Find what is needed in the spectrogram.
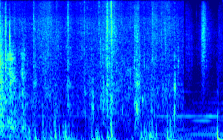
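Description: A quick, irregular run of knocks and thumps as a fiberglass stepladder is picked up and handled. Near the end, background music with a steady drum beat begins.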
